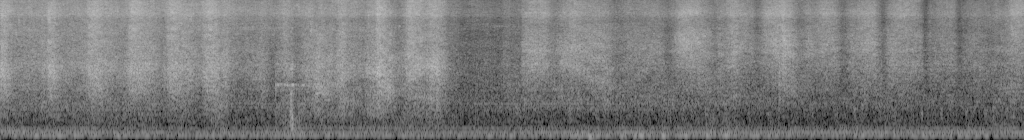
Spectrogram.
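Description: Wad of paper towel scrubbing water across a warm non-stick ceramic-coated steel griddle top, in back-and-forth strokes about two a second, with a brief pause about four seconds in before softer strokes resume.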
